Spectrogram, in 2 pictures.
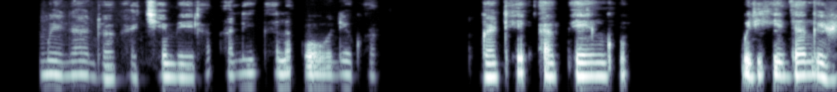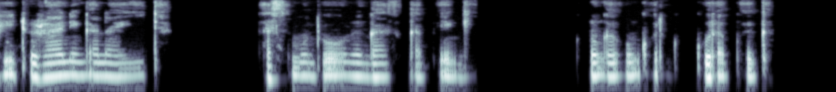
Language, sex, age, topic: Ndau, male, 18-24, health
